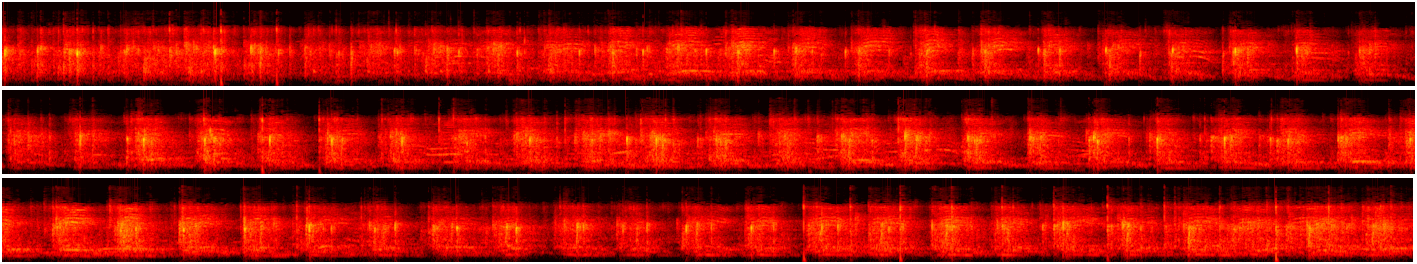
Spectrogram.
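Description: A group of schoolchildren clapping together in a steady rhythm, about two to three claps a second, with children's voices throughout.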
